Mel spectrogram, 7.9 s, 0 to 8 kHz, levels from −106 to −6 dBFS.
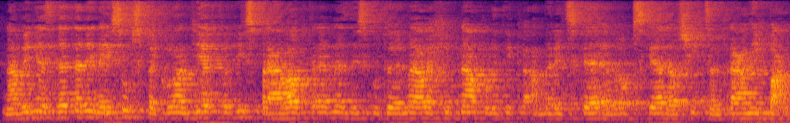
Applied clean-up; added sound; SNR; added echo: none; none; none; reverberation time 1.2 s.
